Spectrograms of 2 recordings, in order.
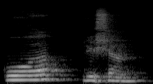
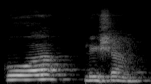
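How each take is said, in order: Both takes have the same delivery.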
